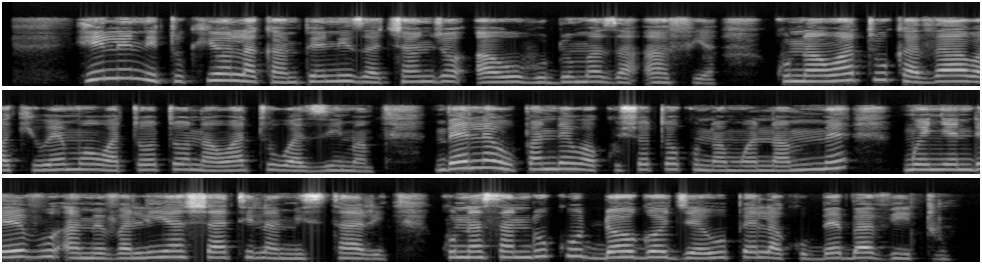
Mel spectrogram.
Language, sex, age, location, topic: Swahili, female, 25-35, Nairobi, health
